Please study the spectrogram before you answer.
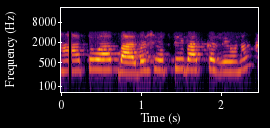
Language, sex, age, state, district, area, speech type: Hindi, female, 18-30, Rajasthan, Jaipur, urban, conversation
